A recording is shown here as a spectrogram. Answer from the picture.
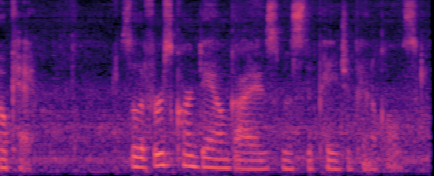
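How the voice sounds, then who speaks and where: Her pitch is very deep and low for a woman, and she has an American accent. The woman talks at a very slow pace. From Los Angeles, US. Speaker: tarot reader. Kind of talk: live stream tarot reading.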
